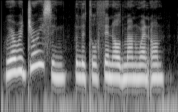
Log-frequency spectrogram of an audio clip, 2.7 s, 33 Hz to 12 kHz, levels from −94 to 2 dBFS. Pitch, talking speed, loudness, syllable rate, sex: 230 Hz, 225 wpm, -16 LUFS, 6.1 syllables/s, female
